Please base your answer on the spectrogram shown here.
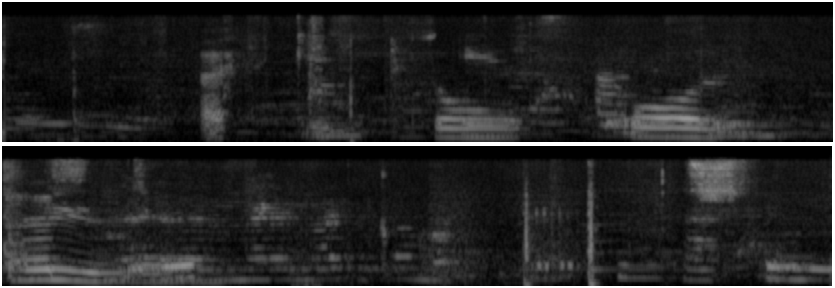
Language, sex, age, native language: Icelandic, male, 7, Icelandic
